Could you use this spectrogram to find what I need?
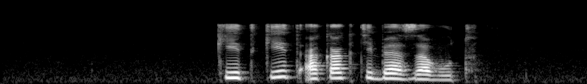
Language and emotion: Russian, neutral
